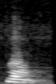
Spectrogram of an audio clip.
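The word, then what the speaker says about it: faim: Now the first word, how to pronounce it? Fan. Very good. Fa means end. Okay. Next word. Fan.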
